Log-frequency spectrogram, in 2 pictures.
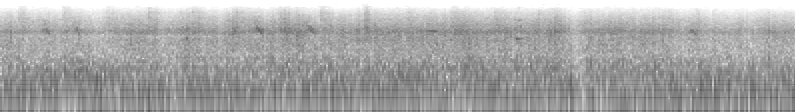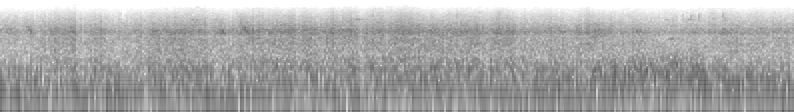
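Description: Freight train of autorack cars rolling past: a steady rumble and rattle of steel wheels on the rails, without change in level.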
